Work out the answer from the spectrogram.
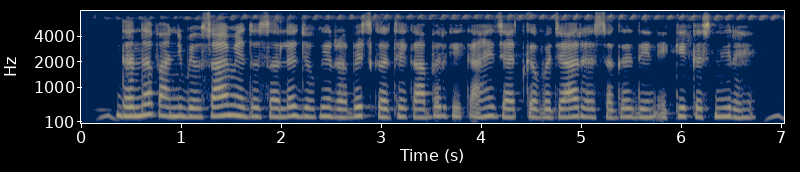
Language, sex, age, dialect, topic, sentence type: Chhattisgarhi, female, 18-24, Northern/Bhandar, banking, statement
